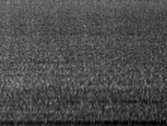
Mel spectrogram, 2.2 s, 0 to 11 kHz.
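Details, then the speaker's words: 1999 Dodge van after a spark plug tune-up, first cold start of the day, previously had a miss: even steady idle that firms up as it settles, no stumble or miss, firing on all cylinders. "I'd say that thing sounds a whole lot better [Music] sounds like she's firing on all cylinders"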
